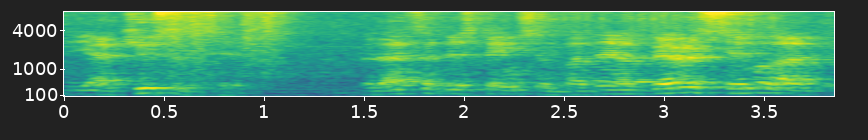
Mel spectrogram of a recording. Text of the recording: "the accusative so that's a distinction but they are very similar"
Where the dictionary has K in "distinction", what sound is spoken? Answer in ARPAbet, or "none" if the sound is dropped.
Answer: none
